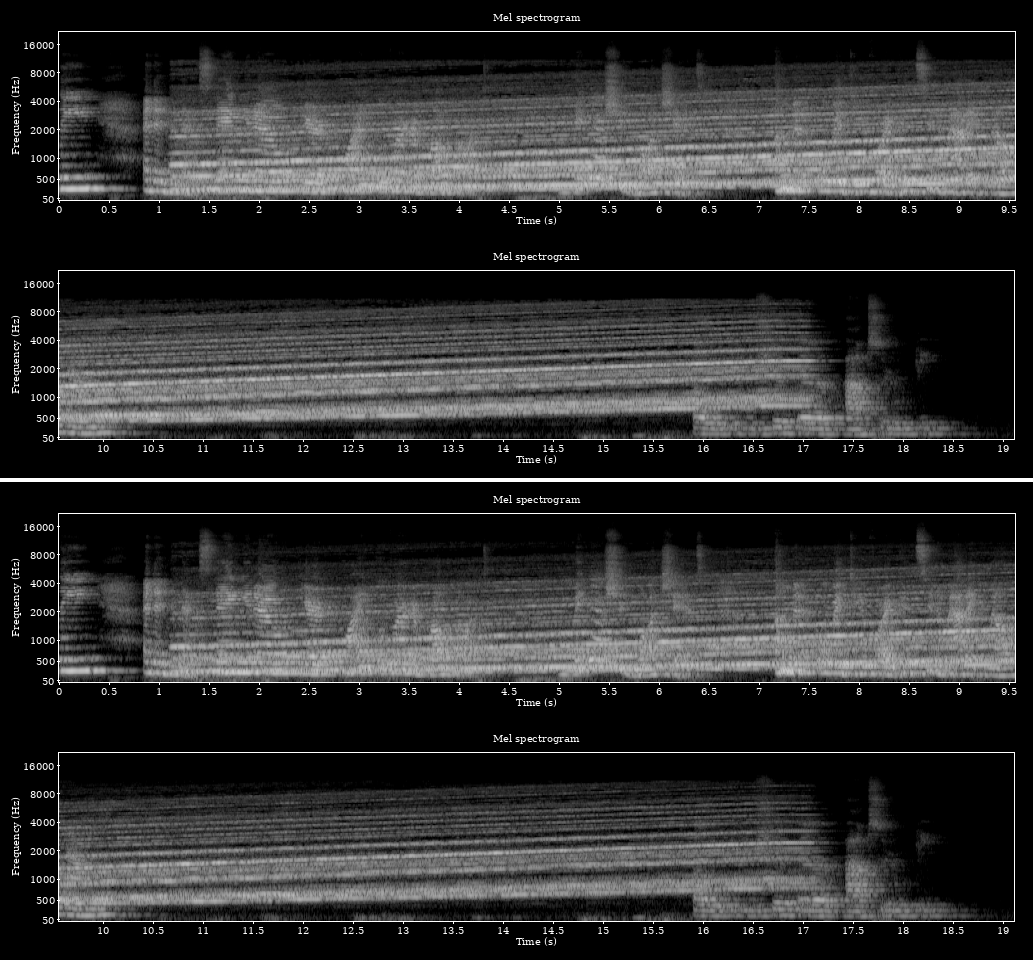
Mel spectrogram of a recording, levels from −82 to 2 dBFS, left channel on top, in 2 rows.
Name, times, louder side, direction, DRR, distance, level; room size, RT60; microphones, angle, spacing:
voice 1, 0.0-4.1 4.6-4.7 5.0-6.3 6.6-6.8 7.1-10.0, equal, 5° left, -6 dB, 1.4 m, -26 dB
sound 1, 1.1-17.1, left 3 dB, 60° left, 0.6 m, -24 dB
voice 2, 15.9-18.3, left 2 dB, 35° left, -6 dB, 1.7 m, -35 dB
4.7 x 3.7 x 2.8 m, 0.77 s
head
